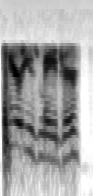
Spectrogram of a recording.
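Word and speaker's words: teres major: It's actually pronounced Terry's Major. There is a minor, and those are two out of the four muscles that make up your rotator cuff.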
